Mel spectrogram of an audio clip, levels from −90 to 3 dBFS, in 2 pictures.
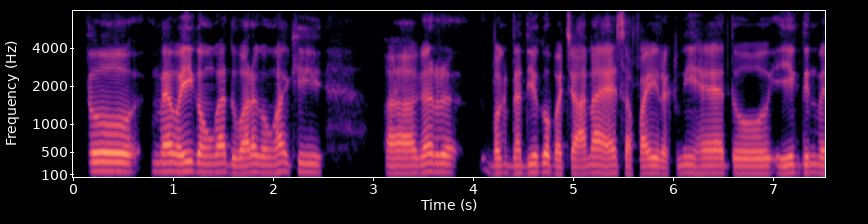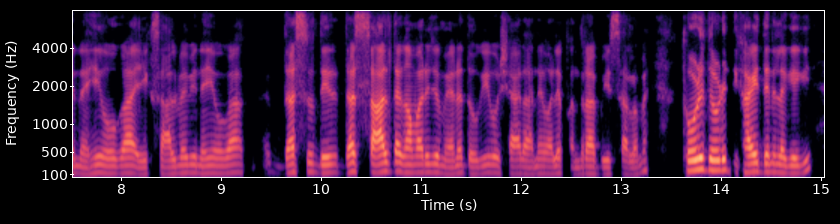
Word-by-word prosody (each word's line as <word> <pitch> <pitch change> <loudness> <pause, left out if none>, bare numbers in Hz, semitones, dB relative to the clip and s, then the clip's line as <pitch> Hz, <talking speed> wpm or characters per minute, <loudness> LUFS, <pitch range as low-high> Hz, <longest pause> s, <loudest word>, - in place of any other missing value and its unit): तो 165 -1 +4 0.2
मैं 155 +1 +4
वही 160 +2 +4
कहूँगा, 155 -1 0
दोबारा 135 0 -1
कहूँगा 140 +3 -3
कि 150 -1 -8 0.7
अ, - - -3
अगर 135 +4 0 0.6
बग 135 0 -5
नदियों 135 +2 -2
को 155 +1 +2
बचाना 130 +1 -2
है, 135 0 +2
सफ़ाई 125 +1 -2
रखनी 130 +4 -7
है 135 +1 -1
तो 130 -1 -4 0.3
1 135 +1 -5
दिन 140 0 -4
में 135 - -4
नहीं 130 +2 -5
होगा, 135 0 0
1 115 -1 -5
साल 120 +1 -4
में 135 - -4
भी 140 - -5
नहीं 135 0 -5
होगा। 135 +2 -3 0.5
10 145 +2 +2
दिन 140 +1 0
10 160 - +5
साल 150 +2 +8
तक 160 - +5
हमारी 145 +1 +1
जो 145 -1 -2
मेहनत 125 +2 -5
होगी 120 +3 -7
वो 140 -1 -4
शायद 125 -1 -3
आने 120 +1 -6
वाले 125 +1 -4
15-20 120 0 -4
सालों 115 -1 -6
में - - -12 0.4
थोड़ी-थोड़ी 185 0 +9
दिखाई 145 -1 +4
देने 150 -1 0
लगेगी। 135 +5 -1
135 Hz, 195 wpm, -25 LUFS, 130-150 Hz, 0.7 s, थोड़ी-थोड़ी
